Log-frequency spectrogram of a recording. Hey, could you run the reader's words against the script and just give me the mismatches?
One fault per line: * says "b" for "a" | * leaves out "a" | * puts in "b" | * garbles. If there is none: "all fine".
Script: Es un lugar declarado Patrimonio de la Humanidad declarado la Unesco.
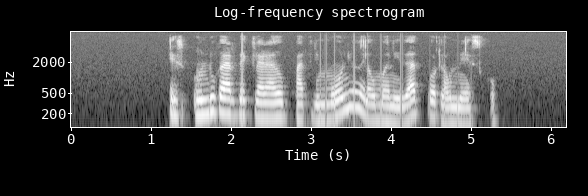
* says "por" for "declarado"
